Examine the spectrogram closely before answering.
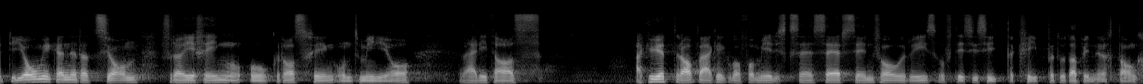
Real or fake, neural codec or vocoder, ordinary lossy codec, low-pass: fake; codec, 24 kHz, 0.9 kbps, DualCodec; AAC, 64 kbps; 10.8 kHz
